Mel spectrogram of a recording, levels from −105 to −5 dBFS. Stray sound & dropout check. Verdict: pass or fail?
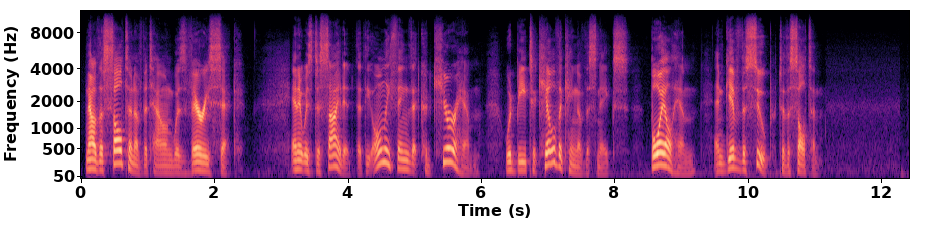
pass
